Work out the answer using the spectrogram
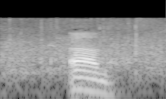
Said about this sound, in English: She's going to be working here at Horizon, which I'm very excited about. Oh, you can clap for a second.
